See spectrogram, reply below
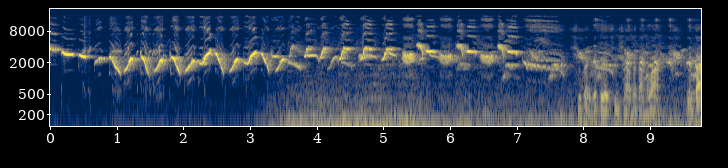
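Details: Caged Chinese hwamei, kept at home, singing: loud whistled notes sliding down and up in rapid repeated loops, later mixed with scratchy chatter over a low background rumble.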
